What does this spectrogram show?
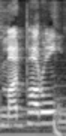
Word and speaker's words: Mudpuddle: because it's deceptive because my name is Mudpuddle. Like my like that's how you pronounce it. But I have it typed in there as mud putty like DD I E with a capital I to look like an L.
